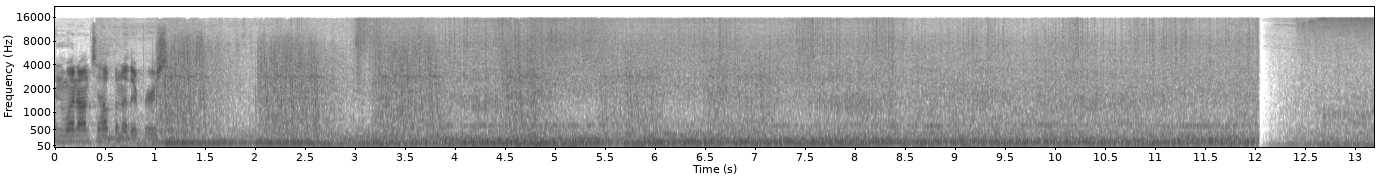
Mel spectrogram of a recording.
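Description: A spacecraft engine rumbles with a deep, steady drone.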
